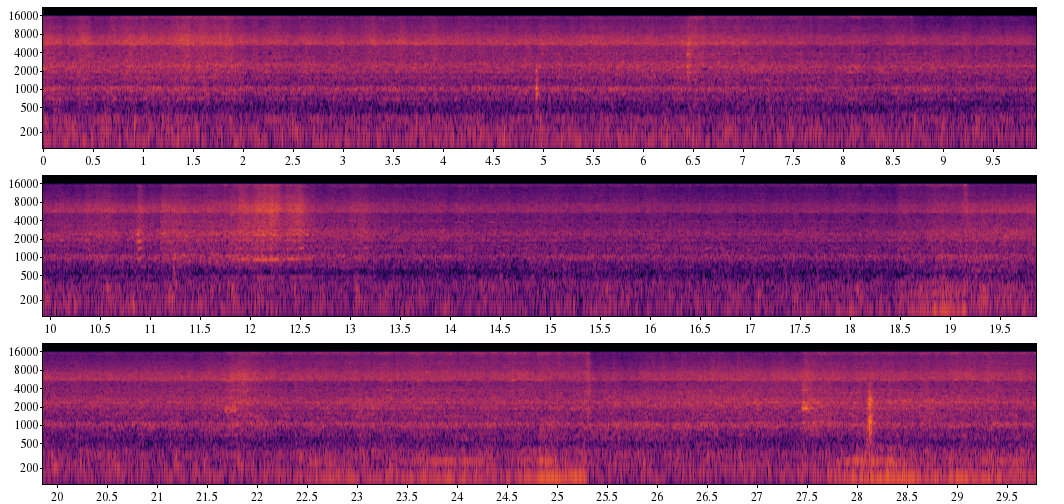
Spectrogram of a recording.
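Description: Vertical band saw running and cutting timber: a steady hiss of the blade through the wood, louder for a moment about twelve seconds in, with a couple of sharp knocks near the end.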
